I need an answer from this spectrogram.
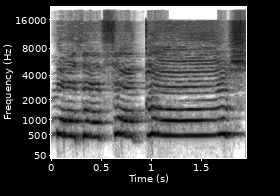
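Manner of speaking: very high-pitched, loud, drawn-out caricature. Shown as a demonstration. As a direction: put on a squealing, stretched mock voice.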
